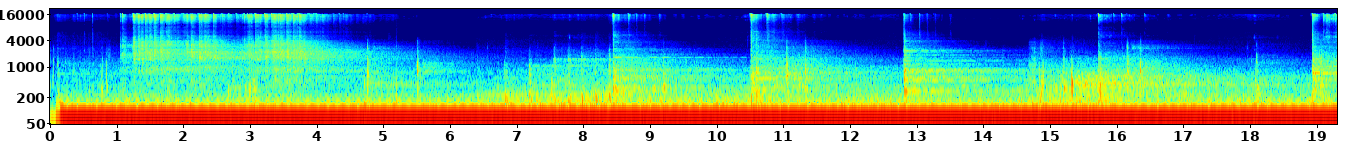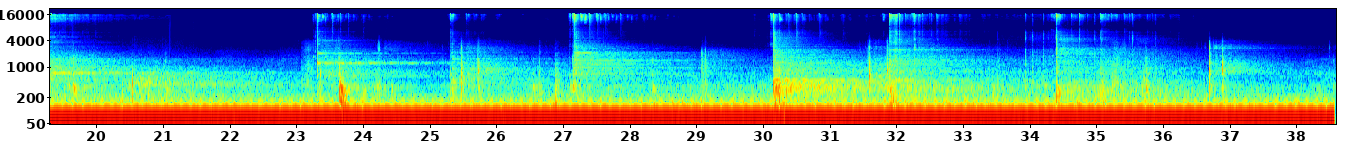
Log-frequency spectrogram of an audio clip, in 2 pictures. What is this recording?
Eerie Ambience
This is a 50-second dark and spooky space-horror-esque ambiance I made with: A fan, a very creaky window, and some old trash-can lid scrapes and bangs I recorded a few years ago.
Sci-fi, Dark, Eerie, Spooky, Ominous, Atmosphere, Ambience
